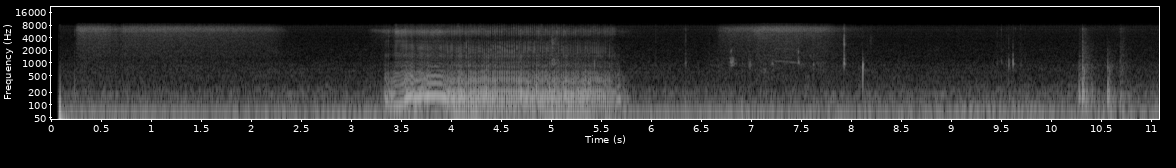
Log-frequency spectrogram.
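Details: Pug asleep snoring: a loud rattling snore on the in-breath, with quieter breathing between, from a sleeping small flat-faced dog.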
